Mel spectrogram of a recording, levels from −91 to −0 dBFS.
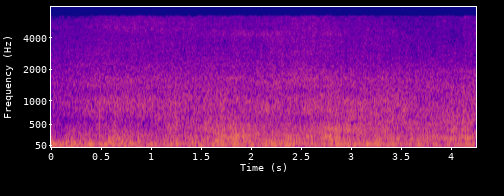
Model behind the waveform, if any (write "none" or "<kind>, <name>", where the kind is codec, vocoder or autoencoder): vocoder, Vocos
